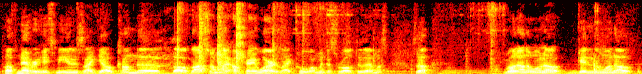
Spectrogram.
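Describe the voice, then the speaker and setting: A man in casual conversation telling a long, animated story as a guest, often breaking into laughter. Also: medium pitch, fast talker, background noise.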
